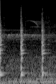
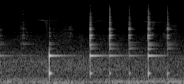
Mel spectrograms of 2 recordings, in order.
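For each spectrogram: First: Three quick taps, each a brief dull thud that dies at once: a cracked clay pot. Second: Seven light taps on a fired clay pot, each with a clear bright ring near 1.4 kHz: sound and uncracked.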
